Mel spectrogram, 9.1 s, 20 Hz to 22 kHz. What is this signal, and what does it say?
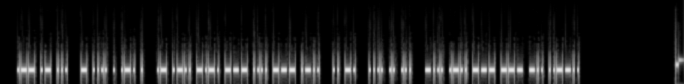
Morse code, heard as a keyed tone, about 44 wpm, 700 Hz. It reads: WAS THERE ALCOHOL IN HIS BLOOD?
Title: Sentences from Top 1400 Words 45wpm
